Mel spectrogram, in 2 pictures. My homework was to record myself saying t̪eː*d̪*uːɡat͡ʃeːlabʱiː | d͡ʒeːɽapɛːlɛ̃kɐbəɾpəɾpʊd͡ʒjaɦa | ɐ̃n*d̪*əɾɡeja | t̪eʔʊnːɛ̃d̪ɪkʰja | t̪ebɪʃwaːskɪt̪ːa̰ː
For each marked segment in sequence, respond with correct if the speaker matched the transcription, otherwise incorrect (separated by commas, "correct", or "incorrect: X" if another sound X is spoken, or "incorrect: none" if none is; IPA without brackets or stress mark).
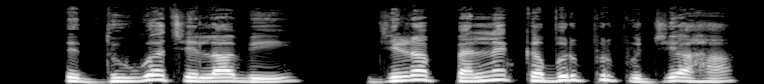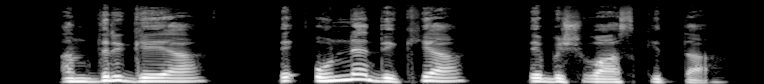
correct, correct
